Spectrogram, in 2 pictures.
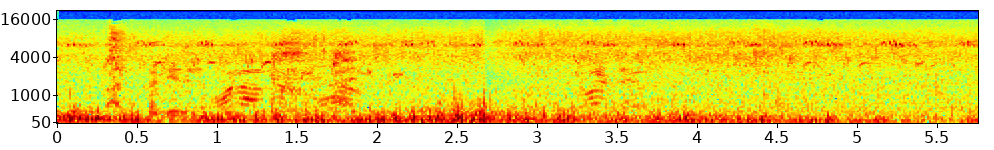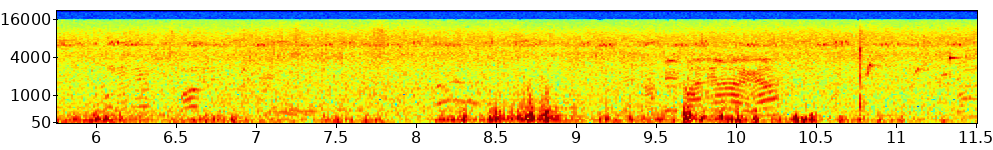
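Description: Men call out across an open field.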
